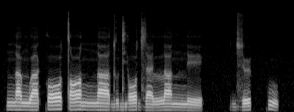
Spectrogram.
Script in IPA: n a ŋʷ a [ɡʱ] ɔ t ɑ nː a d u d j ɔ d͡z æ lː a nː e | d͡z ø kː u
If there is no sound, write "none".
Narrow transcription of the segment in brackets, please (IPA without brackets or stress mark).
k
